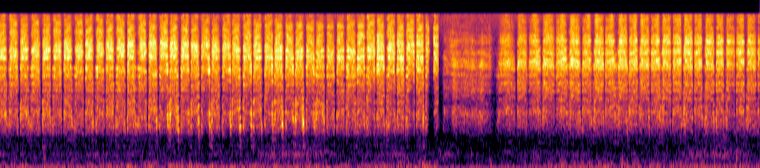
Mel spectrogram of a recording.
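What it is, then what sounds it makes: Paper sheet rubbed with a marker. The felt tip of a plastic marker, held horizontally in the fingers, rubs back and forth across a thin printed paper coloring sheet lying flat. Quick, steady coloring strokes make a bright, dry scratching hiss with a soft rhythmic pulse. The sound briefly softens and thins for about half a second near the middle before the strokes resume.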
